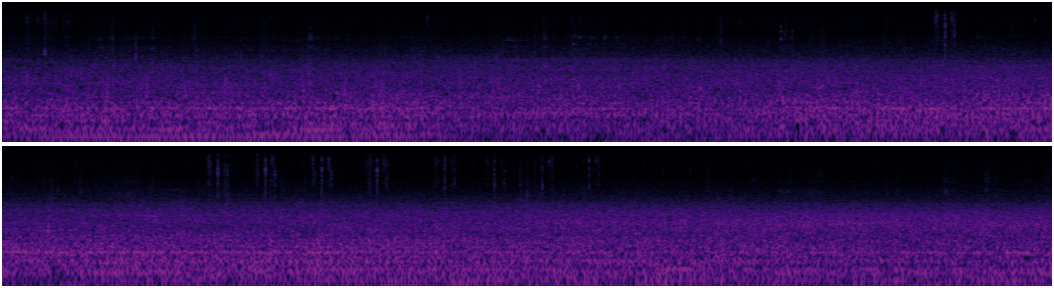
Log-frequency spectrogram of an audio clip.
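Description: Steady outdoor city background: a low hum of distant traffic with a faint steady drone under it, and a few faint ticks in the second half.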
